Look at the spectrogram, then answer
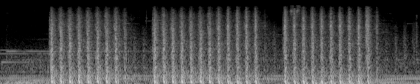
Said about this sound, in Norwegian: Mennene som skyter, bruker AK-47, eller såkalt kalasjnikov. Det er et våpen som gjør mye skade.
